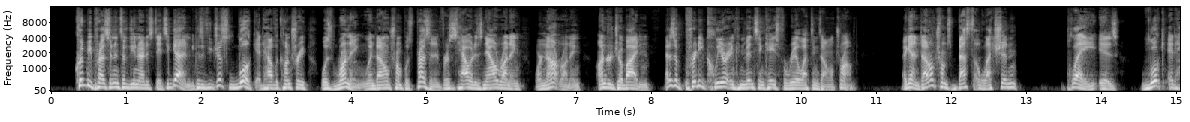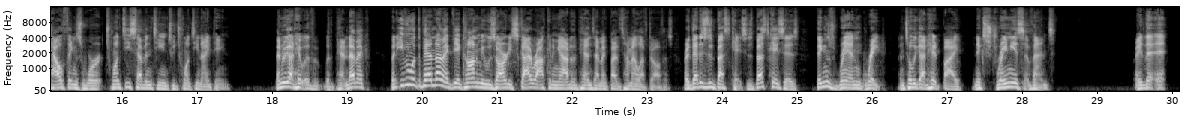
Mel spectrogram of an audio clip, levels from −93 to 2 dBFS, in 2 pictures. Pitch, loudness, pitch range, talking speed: 140 Hz, -18 LUFS, 120-160 Hz, 225 wpm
